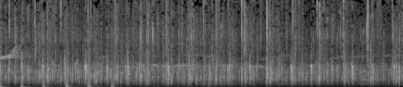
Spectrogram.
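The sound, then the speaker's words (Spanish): Applause from an audience at an event marking an international day of struggle: dense, continuous clapping from many hands, loud and sustained for several seconds, with a few sharp individual claps standing out early on. “así que nos merecemos un aplauso entre todos y todas.”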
